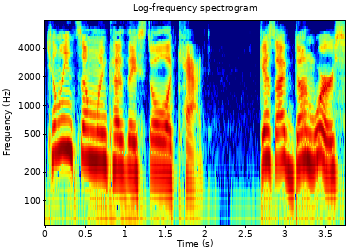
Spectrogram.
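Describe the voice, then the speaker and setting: A put-on character voice with a fairly high pitch. It moves along at a moderate pace. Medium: read story. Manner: sarcastic, blunt.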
